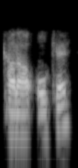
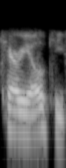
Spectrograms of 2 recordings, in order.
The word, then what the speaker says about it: karaoke: I correct them but it's like in karate karate yeah because that means empty okay is Orchestra so empty Orchestra karaoke oh that's how they pronounce it so it's not karaoke first of all and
